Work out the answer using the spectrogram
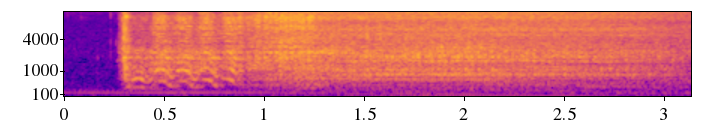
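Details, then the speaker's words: Toyota 1NZ-FE engine started immediately while still wet after washing with GRASS chemical and a pressure washer: short crank, catches at once into smooth steady idle, no misses or knocks; alternator charging normally. "Движок завелся без проблем."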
